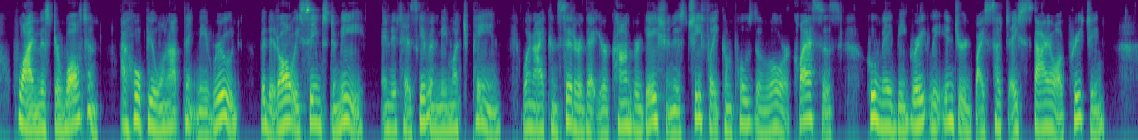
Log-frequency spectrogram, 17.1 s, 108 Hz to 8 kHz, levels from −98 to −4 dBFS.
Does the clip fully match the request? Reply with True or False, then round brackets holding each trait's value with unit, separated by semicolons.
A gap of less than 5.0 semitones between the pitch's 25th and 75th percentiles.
False (5.5 semitones)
